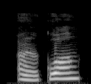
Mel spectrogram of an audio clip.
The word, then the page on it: 耳光: ěr guāng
